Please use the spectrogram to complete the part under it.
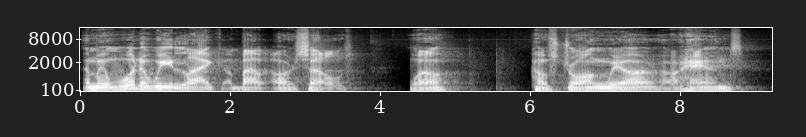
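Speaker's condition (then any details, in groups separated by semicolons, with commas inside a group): ALS; couldn't breathe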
